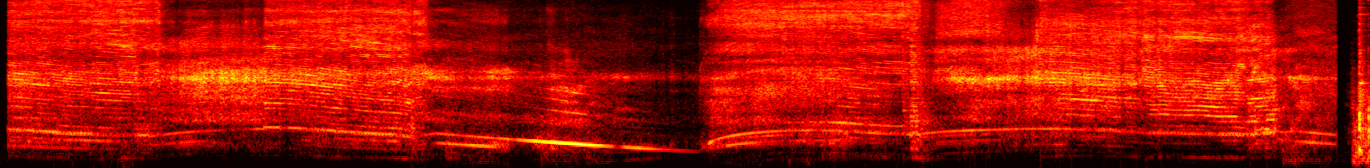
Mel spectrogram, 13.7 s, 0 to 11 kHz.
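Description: A piece is cut off a 1941 Mercury floor pan with a loud, continuous, whining cut whose pitch swoops and dips, broken by a few short pauses over about 13 seconds, close up.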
